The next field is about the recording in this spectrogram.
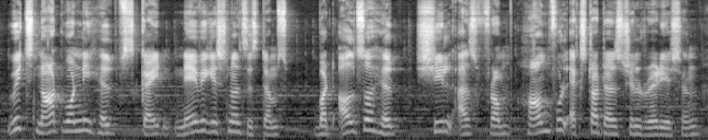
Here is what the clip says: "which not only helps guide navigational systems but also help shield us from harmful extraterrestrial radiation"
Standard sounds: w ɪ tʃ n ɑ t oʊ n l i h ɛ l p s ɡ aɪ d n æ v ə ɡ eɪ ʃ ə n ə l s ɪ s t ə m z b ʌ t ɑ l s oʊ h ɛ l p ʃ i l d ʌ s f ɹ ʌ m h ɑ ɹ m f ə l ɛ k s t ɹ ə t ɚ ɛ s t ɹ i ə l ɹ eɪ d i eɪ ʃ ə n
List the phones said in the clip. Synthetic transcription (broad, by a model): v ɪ tʃ n ɑ t oʊ n l i h ɛ l p s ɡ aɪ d n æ v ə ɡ eɪ ʃ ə n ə l s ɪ s t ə m s b ʌ t ɑ l s oʊ h ɛ l p ʃ i l d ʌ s f ɹ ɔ m h ɑ ɹ m f ə l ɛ k s t ɹ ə t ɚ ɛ s t ɹ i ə l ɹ eɪ d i eɪ ʃ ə n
